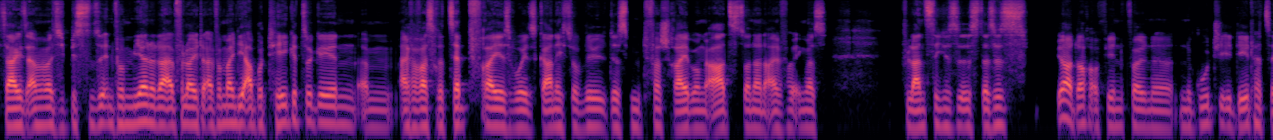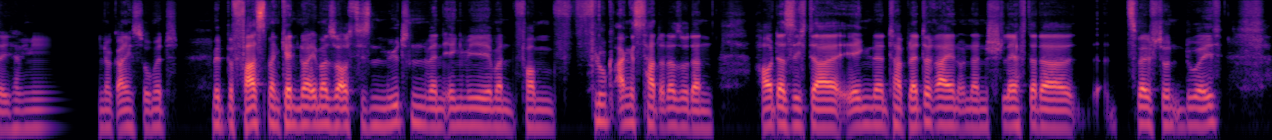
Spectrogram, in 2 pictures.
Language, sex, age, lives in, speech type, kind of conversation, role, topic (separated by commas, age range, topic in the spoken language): German, male, 25-29, Germany, conversation, advice, user, Welche grübelnden Gedanken halten dich nachts wach, sodass du nicht einschlafen oder loslassen kannst?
